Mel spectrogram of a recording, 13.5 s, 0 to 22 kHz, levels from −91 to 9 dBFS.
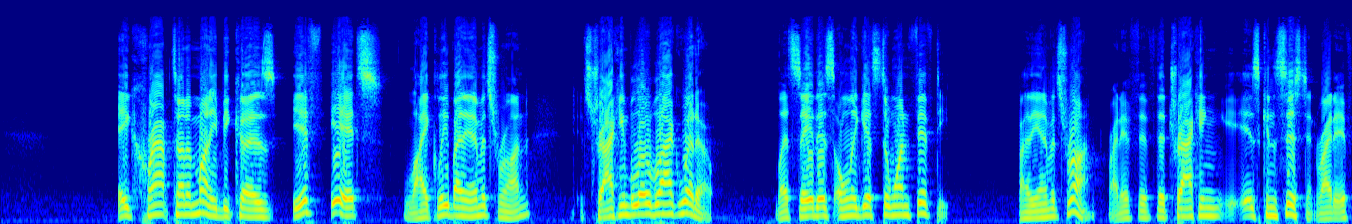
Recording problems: distortion; slight; 5% of the sound clipped

